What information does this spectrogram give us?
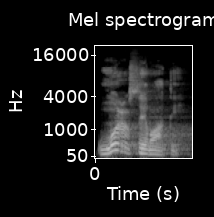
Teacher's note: معصرات صاد کو موٹا پڑھیں گے حروف مستعلیہ میں سے. را کھڑا زبر ہے.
